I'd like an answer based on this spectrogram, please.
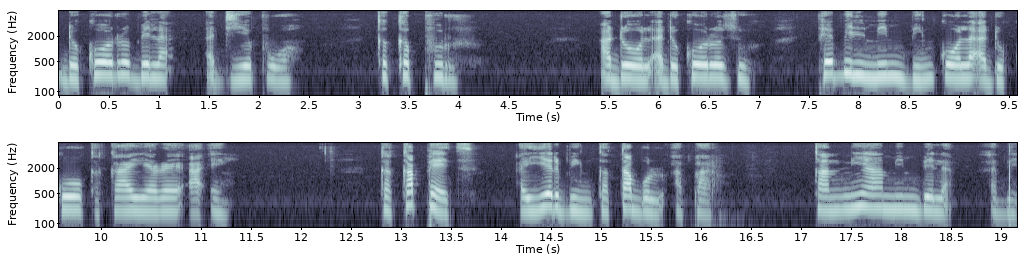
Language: Southern Dagaare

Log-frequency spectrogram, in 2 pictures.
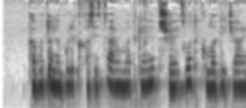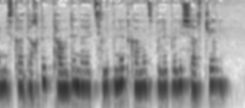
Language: Georgian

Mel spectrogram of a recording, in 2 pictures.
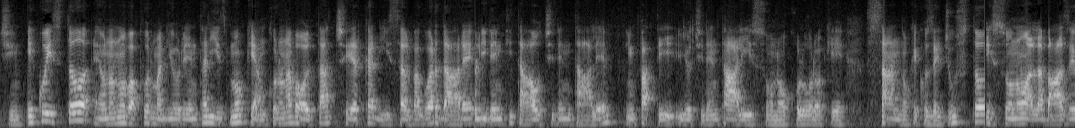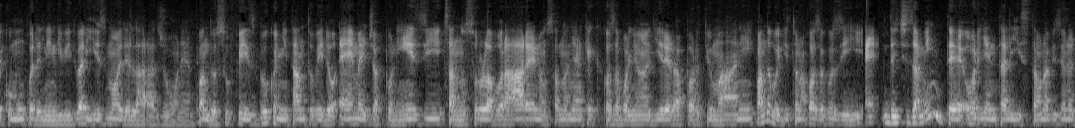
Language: Italian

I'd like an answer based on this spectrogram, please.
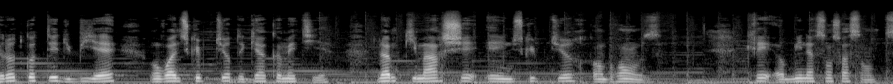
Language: French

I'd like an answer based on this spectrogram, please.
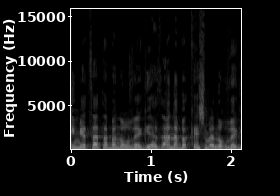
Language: Hebrew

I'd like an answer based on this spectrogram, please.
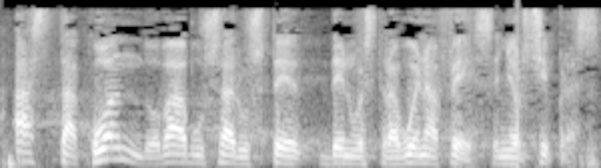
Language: Spanish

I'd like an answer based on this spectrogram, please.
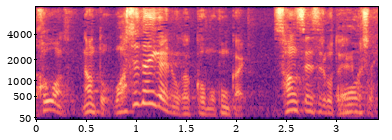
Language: Japanese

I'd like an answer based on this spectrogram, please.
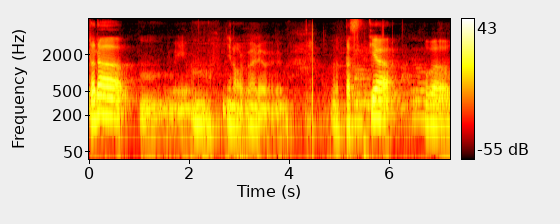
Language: Sanskrit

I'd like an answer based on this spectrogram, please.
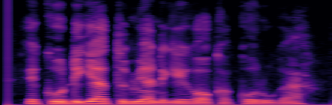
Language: Kikuyu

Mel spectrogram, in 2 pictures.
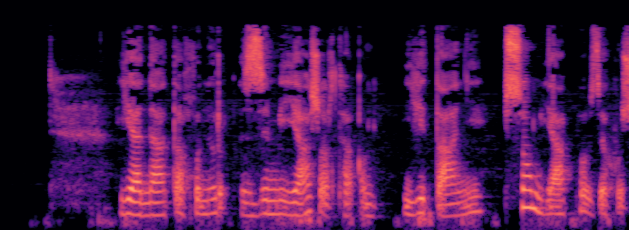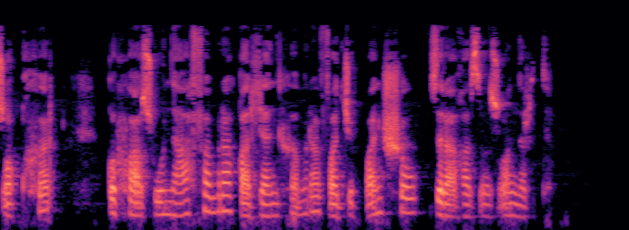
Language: Kabardian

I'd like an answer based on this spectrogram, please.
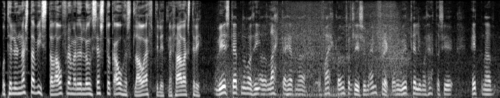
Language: Icelandic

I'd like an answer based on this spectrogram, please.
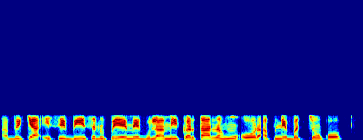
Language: Hindi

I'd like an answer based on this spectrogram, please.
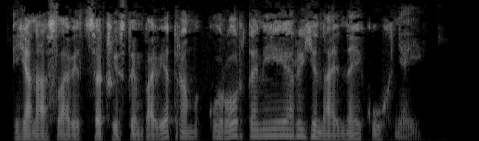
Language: Belarusian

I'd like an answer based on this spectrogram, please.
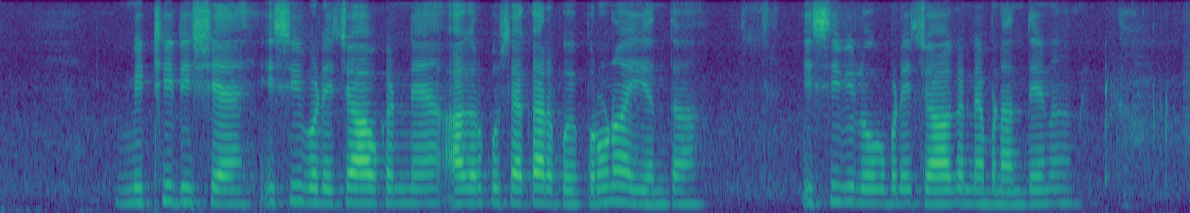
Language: Dogri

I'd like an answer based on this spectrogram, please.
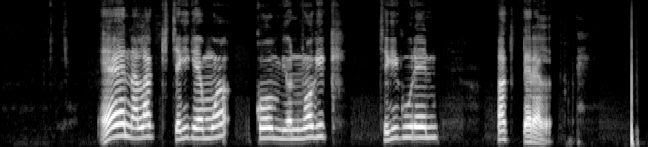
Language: Kalenjin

